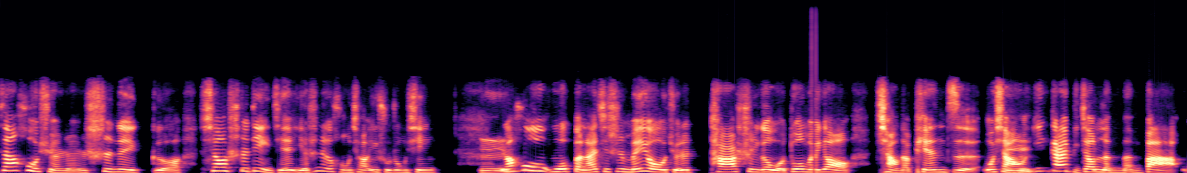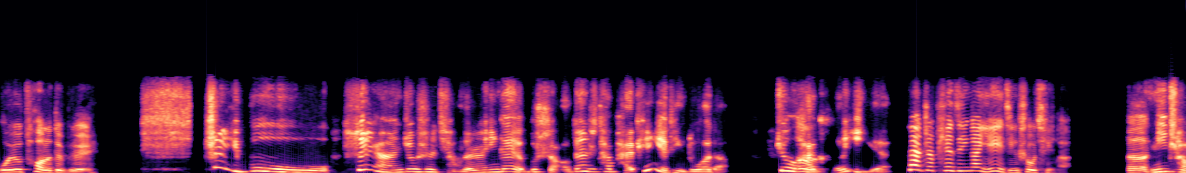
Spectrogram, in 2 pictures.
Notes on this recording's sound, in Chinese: 本期节目是线上录制，音质欠佳，先抱歉了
